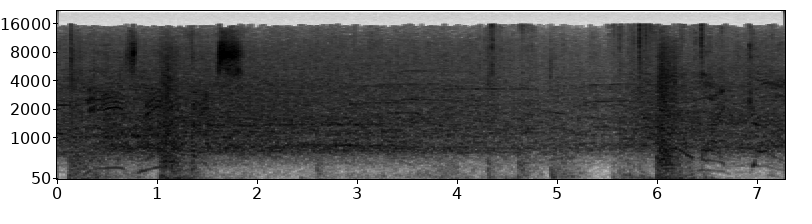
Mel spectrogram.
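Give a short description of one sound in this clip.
Heavy thuds of bodies slam onto a wrestling ring.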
